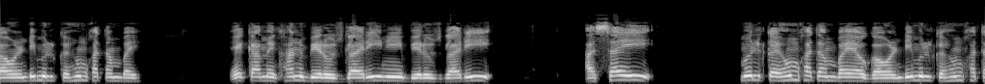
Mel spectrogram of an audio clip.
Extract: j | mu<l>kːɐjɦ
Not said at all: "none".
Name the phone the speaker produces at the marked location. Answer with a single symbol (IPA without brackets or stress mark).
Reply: l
